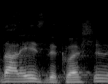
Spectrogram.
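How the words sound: The stress falls on the word is. The speaker calls it wrong. "Where I choose to stress is"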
